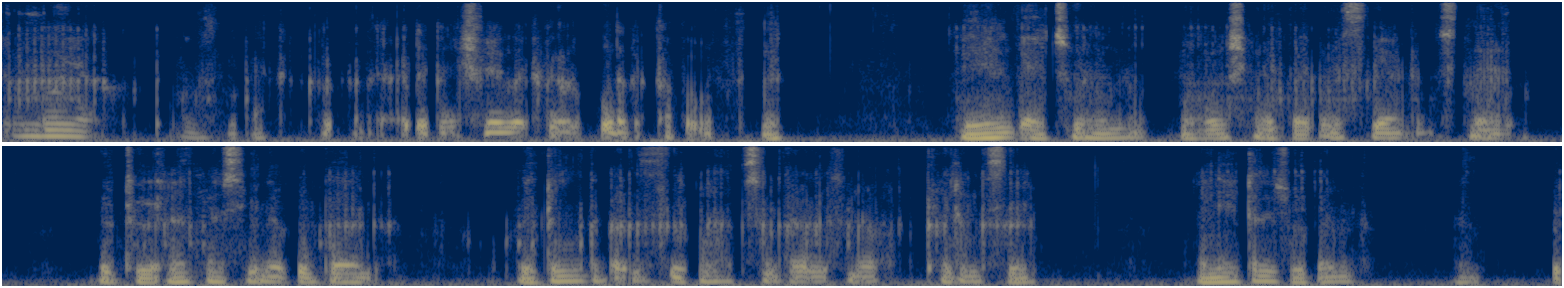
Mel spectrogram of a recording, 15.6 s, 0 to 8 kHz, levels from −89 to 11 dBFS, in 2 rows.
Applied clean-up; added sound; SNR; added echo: neural diffusion model UNIVERSE++.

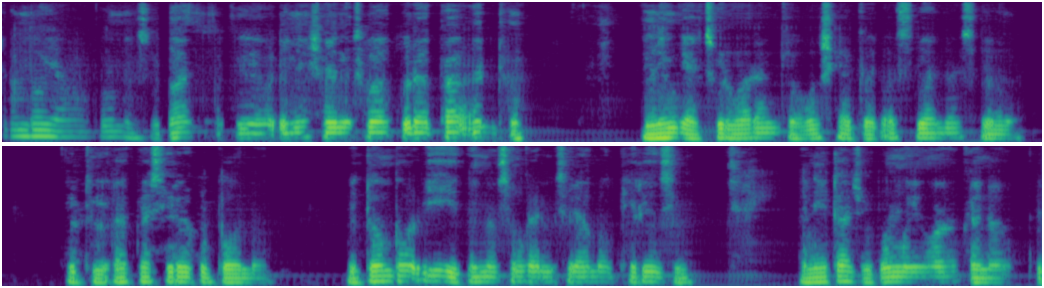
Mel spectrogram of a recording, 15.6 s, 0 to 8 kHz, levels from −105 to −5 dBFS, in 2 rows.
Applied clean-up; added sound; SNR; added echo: neural mask model DeepFilterNet 3.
